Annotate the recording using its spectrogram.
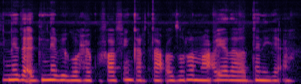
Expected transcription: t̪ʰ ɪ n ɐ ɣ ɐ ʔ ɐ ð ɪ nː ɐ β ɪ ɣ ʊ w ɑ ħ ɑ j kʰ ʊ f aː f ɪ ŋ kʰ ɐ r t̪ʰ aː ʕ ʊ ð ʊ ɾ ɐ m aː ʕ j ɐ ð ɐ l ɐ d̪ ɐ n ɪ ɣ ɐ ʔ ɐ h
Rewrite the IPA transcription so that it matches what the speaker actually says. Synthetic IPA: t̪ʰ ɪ n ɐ ð ɐ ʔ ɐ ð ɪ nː ɐ β ɪ ɣ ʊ w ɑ ħ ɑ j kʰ ʊ f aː f ɪ ŋ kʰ ɐ r t̪ʰ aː ʕ ʊ ð ʊ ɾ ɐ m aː ʕ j ɐ ð ɐ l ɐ d̪ ɐ n ɪ ɣ ɐ ʔ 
